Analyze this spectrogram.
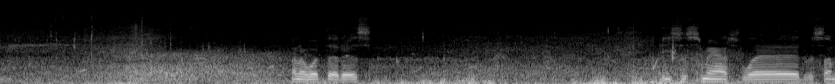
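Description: Shallow water laps and splashes gently close by.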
